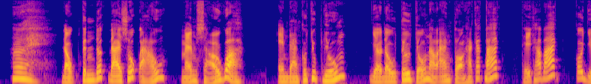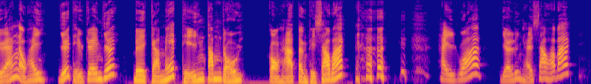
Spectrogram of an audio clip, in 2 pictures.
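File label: Vietnamese South, male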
